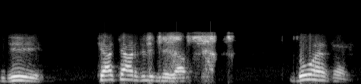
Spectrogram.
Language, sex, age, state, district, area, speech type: Urdu, male, 30-45, Delhi, Central Delhi, urban, conversation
